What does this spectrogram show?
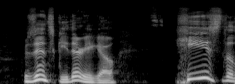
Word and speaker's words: Krasinski: I don't know how to say his last name, but Kaczynski? Krasinski.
